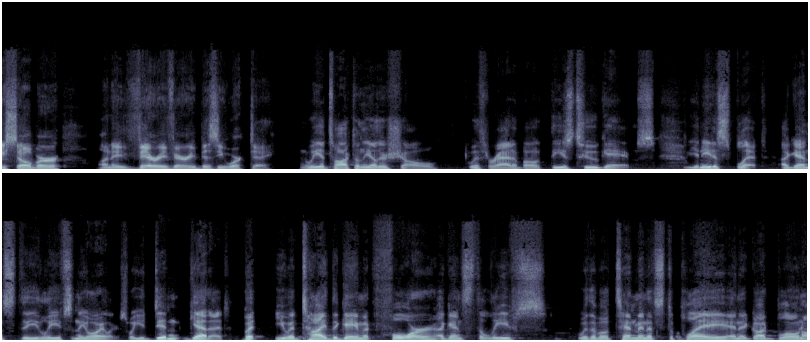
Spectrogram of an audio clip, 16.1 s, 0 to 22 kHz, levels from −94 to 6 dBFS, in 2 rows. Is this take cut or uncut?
uncut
